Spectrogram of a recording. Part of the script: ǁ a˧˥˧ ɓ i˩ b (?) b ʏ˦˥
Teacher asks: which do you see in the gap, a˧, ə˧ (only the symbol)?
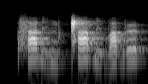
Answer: a˧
